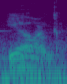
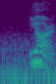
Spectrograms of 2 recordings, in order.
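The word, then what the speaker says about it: Jörg: do you say it this is a German name said in German as yog yor very straight forward yor okay that that works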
